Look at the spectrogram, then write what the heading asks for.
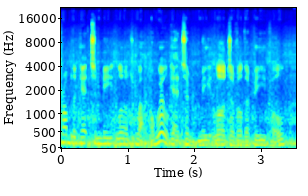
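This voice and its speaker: Over noticeable background noise and audible room echo, a man with a Yorkshire accent talks at a fairly quick pace in a fairly high pitch with ordinary pitch variation. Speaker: motorcycle vlogger. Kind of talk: casual vlog monologue. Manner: chatty.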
